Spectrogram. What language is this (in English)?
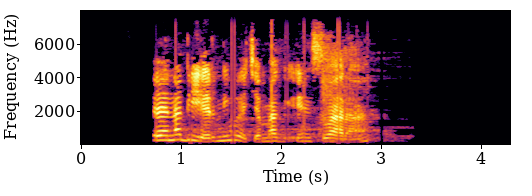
Luo (Kenya and Tanzania)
